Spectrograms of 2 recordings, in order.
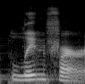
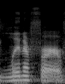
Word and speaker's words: Linfer: a long time um it was supposed to be linfer and i read it as linnifer for a long time just because i don't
